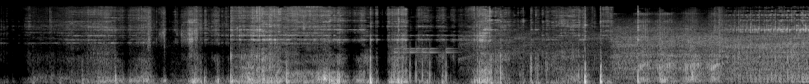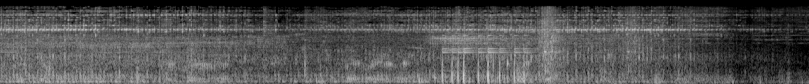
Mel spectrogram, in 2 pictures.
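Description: Experimental sound collage of sharp clinks and knocks, running from about six seconds in into a dense, steady scraping texture with a high ringing tone. It cuts off abruptly at the very end.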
